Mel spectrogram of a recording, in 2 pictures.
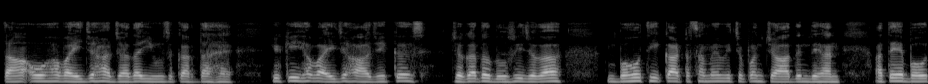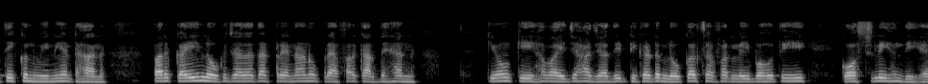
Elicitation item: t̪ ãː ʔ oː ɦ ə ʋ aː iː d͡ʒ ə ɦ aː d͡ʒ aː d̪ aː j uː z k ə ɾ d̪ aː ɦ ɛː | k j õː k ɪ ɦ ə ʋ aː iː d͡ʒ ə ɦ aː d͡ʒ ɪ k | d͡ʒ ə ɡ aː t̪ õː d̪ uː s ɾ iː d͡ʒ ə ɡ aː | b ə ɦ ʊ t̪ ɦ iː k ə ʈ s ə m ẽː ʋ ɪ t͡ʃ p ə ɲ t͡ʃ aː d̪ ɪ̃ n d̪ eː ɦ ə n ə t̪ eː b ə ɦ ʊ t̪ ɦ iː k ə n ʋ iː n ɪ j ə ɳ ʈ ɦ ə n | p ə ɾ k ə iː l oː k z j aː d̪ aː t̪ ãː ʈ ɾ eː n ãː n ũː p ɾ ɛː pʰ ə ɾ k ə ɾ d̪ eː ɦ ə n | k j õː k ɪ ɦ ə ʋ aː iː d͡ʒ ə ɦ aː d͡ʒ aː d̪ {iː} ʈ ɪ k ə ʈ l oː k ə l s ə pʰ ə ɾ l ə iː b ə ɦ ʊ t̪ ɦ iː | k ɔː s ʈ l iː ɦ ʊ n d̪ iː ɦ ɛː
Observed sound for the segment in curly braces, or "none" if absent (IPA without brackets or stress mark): iː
